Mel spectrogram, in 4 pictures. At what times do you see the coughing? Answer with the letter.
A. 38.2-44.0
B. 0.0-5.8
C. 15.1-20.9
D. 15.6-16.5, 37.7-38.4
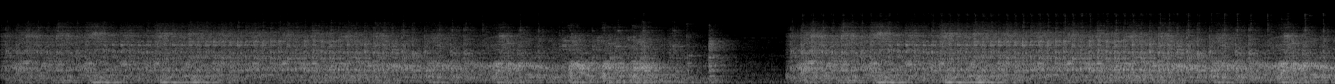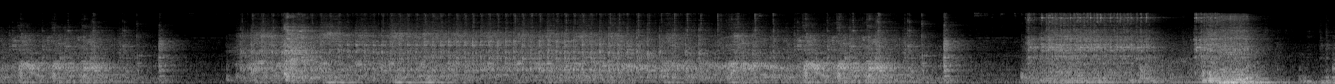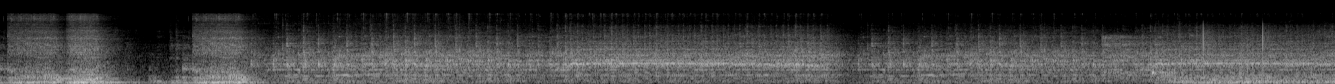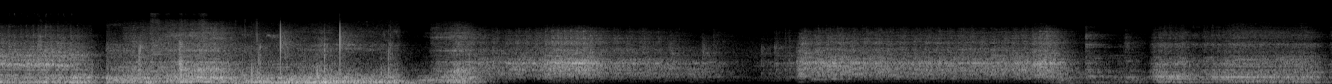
D.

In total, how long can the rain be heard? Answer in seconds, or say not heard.
not heard.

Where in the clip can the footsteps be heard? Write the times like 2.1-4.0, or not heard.
38.2-44.0.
